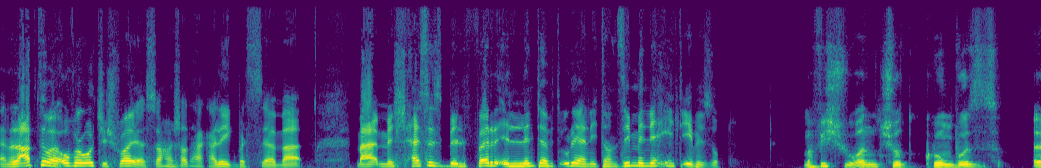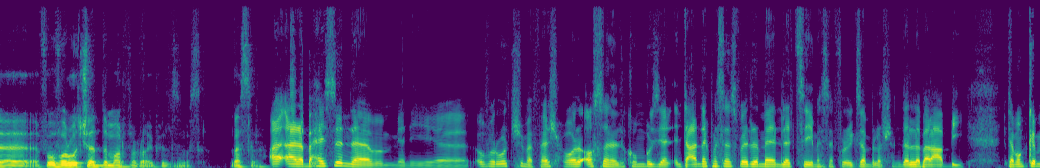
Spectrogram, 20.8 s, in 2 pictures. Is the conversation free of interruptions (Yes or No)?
Yes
